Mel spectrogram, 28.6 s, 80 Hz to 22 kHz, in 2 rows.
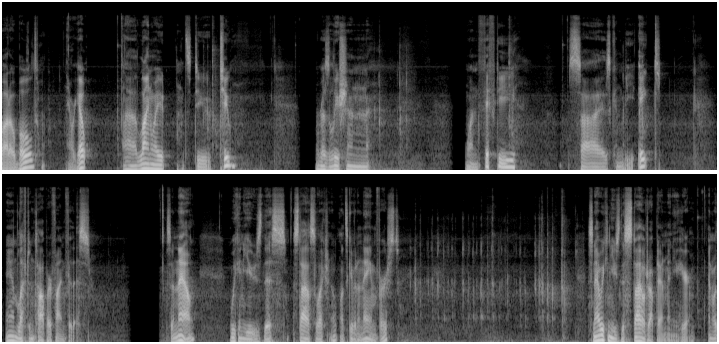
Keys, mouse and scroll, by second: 4.3-15.9 drag, 12.9 Return, 17.6-25.5 middle drag, 25.5 click, 25.5 n.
